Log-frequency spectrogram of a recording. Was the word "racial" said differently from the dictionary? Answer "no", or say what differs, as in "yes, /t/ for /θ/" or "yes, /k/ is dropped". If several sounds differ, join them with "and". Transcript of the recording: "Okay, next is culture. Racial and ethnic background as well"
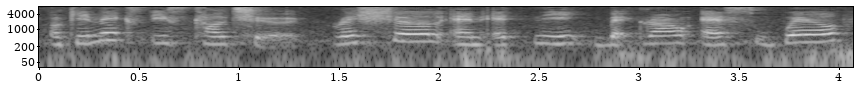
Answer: no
